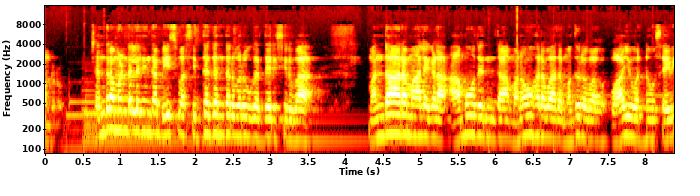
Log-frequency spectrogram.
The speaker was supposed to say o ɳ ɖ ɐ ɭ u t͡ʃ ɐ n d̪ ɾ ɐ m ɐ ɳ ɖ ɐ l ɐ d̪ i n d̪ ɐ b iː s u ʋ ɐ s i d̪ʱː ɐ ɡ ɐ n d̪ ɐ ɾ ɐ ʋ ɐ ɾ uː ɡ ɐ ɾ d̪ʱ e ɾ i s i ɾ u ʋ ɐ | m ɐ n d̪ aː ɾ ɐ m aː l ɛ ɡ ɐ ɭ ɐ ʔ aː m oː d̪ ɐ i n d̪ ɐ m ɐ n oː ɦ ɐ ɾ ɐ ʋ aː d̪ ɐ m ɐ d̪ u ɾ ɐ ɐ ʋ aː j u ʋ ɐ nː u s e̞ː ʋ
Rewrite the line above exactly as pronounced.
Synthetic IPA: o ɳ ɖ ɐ ɾ u t͡ʃ ɐ n d̪ ɾ ɐ m ɐ ɳ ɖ ɐ l ɐ d̪ i n d̪ ɐ b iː s u ʋ ɐ s i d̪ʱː ɐ ɡ ɐ n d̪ ɐ ɾ ɐ ʋ ɐ ɾ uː ɡ ɐ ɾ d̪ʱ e ɾ i s i ɾ u ʋ ɐ | m ɐ n d̪ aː ɾ ɐ m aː l ɛ ɡ ɐ ɭ ɐ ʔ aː m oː d̪ ɐ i n d̪ ɐ m ɐ n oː ɦ ɐ ɾ ɐ ʋ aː d̪ ɐ m ɐ d̪ u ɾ ɐ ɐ ʋ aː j u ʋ ɐ nː u s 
